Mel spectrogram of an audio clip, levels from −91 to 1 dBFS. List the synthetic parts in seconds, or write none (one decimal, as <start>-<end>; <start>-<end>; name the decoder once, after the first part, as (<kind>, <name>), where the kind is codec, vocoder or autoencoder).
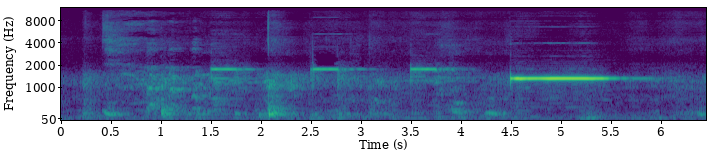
1.4-2.5 (codec, SNAC); 3.4-6.5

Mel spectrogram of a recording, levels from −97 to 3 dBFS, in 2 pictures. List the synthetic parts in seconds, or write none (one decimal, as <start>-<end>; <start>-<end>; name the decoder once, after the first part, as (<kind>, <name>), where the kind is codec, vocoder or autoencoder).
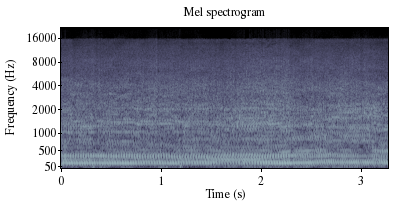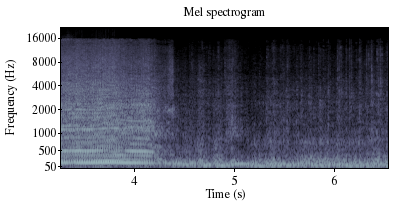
0.0-1.8 (codec, DAC); 2.3-3.4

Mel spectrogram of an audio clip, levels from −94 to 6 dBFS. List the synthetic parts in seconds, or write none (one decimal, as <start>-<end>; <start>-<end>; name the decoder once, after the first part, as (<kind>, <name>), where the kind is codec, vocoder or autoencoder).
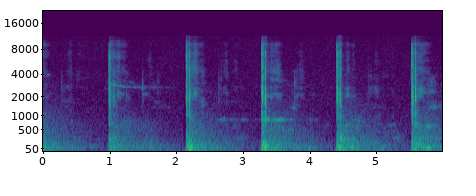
none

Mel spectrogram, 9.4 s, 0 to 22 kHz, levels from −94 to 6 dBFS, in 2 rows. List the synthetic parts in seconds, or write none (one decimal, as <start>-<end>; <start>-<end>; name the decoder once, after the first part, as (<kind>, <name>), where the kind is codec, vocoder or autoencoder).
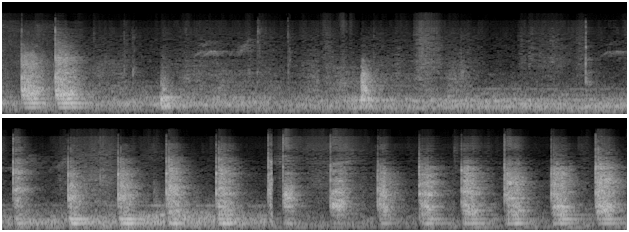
6.4-9.0 (codec, SNAC)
